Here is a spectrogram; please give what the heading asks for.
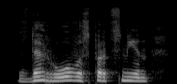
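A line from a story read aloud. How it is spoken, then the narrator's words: Pleased deep voice. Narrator (Russian): пробасил явно польщенный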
